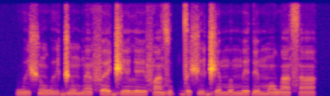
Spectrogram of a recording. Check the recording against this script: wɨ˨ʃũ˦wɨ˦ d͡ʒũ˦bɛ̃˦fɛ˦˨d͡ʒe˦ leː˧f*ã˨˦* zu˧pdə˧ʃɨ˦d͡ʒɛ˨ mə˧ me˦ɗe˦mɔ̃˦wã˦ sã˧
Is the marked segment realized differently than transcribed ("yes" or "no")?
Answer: yes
